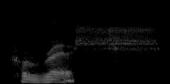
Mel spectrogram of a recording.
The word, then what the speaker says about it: Koresh: He said, it's like that last breath, the death knell. It's Koresh. And he drug it out.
